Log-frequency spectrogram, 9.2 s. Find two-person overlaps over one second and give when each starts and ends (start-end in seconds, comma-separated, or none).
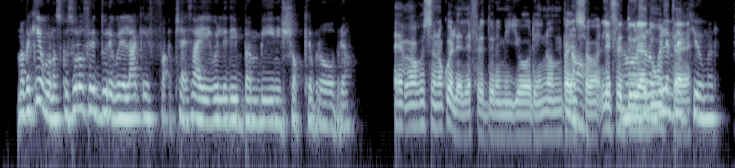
7.0-8.7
